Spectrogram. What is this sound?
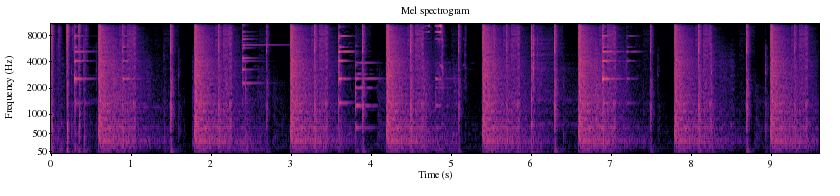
Experimental percussive loop 22092016 100BPM
Small loop I threw together using some sounds I recorded recently.
Processed and sequenced in Native Instruments Maschine.
100bpm, experiment, experimental, loop, looping, percussion, percussive, processed, recordings, rhythm, samples, sequence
